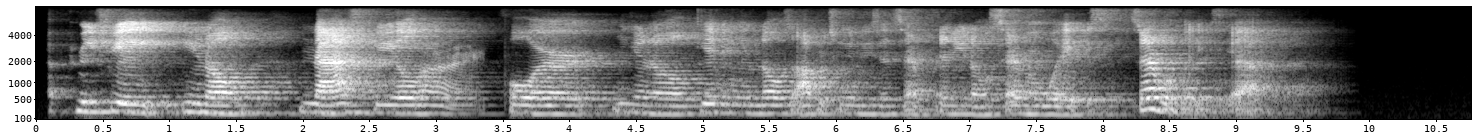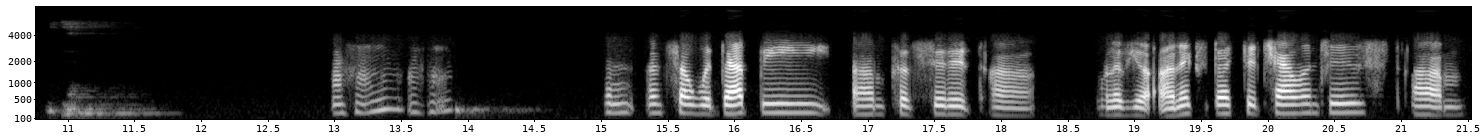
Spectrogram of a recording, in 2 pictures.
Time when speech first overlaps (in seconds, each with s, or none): none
